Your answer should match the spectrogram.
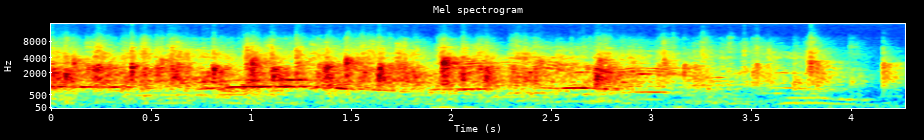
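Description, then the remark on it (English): An audience claps steadily for several seconds at a preacher's call to clap and shout amen, a dense wash of applause with scattered voices calling out over it, fading slightly toward the end. “If you believe it, clap your hands and shout amen.”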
